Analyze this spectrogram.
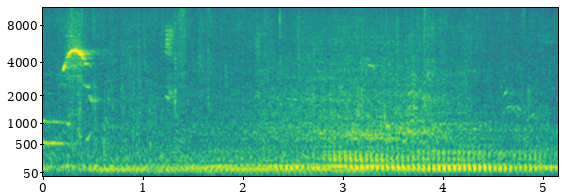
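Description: Outdoor ambience: a low engine hum that swells and fades in the middle, and a short high chirp from a bird near the start.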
